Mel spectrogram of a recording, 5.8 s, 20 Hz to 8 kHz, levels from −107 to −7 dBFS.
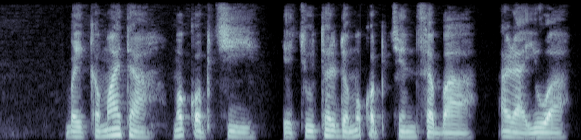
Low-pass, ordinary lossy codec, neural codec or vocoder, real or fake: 7.2 kHz; none; none; real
